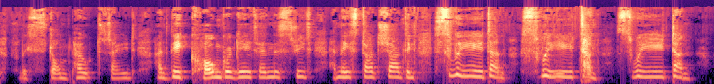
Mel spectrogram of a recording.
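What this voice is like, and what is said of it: Chanting in a put-on German accent. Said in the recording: “This is why I shouldn't do accents ... I don't know why I made them sound German.”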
